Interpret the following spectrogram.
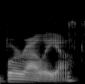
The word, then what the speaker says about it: Borrelia: that carry borrelia burgdorferi and i may not pronounce that last part correctly but i know that it is borrelia and in the background you can see a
